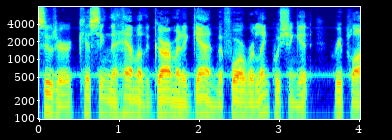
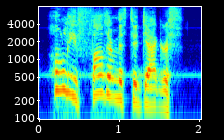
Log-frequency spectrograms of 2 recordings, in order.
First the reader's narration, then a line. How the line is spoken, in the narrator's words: cried my excitable acquaintance, turning white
